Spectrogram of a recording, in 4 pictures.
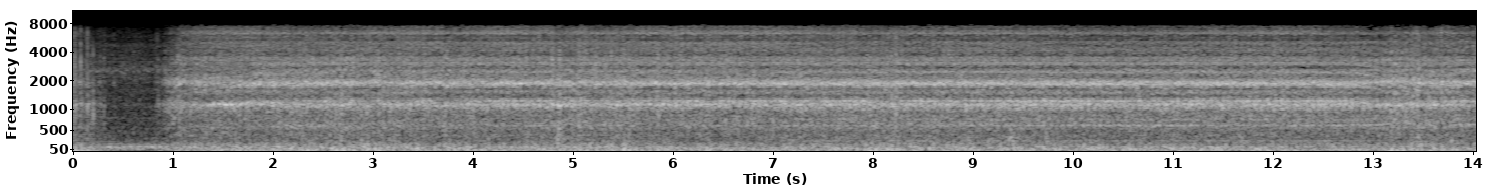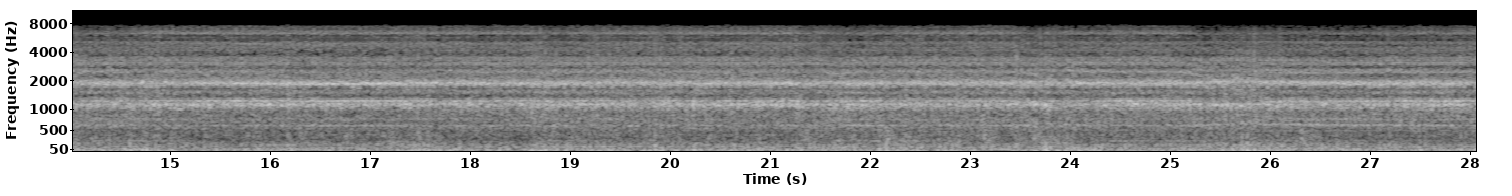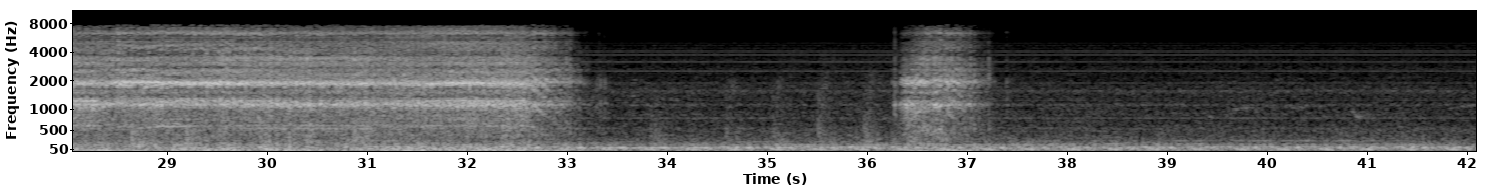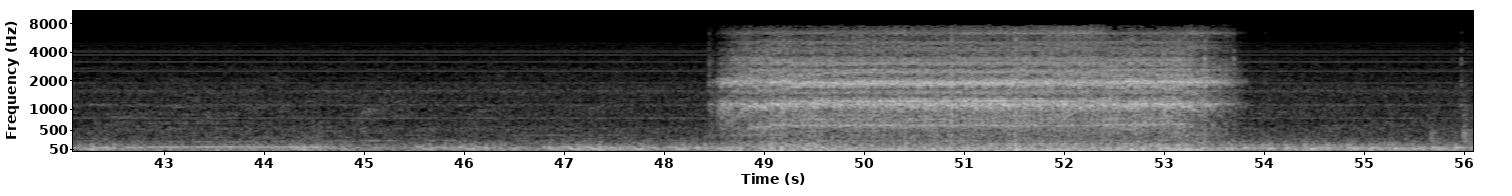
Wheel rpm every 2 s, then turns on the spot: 60, 160, 160, 160, 160, 160, 160, 160, 160, 160, 160, 160, 160, 160, 160, 160, 70, 0, 30, 0, 0, 0, 0, 0, 90, 160, 110, 0.
none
